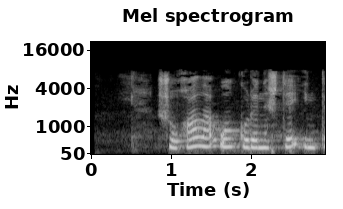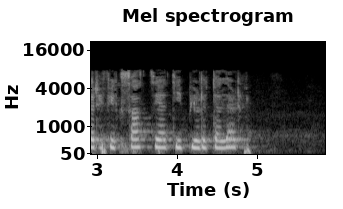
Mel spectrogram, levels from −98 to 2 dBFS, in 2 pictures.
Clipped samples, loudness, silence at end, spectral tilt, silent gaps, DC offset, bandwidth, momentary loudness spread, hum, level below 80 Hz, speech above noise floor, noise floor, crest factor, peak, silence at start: under 0.1%; -25 LUFS; 0.95 s; -4.5 dB/octave; none; under 0.1%; 8 kHz; 8 LU; none; -58 dBFS; 42 dB; -66 dBFS; 18 dB; -8 dBFS; 0.5 s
